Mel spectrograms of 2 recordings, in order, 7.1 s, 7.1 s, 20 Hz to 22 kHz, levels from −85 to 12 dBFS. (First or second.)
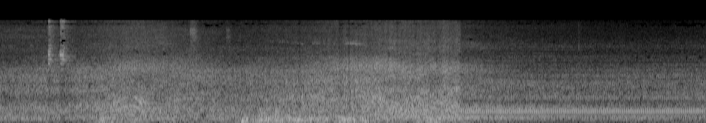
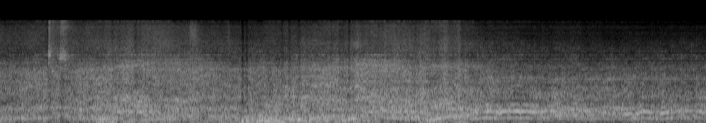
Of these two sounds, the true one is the first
